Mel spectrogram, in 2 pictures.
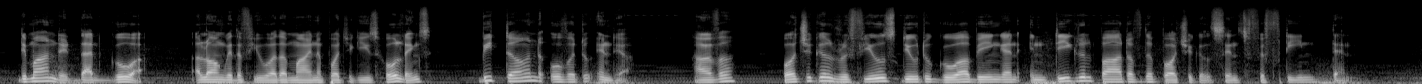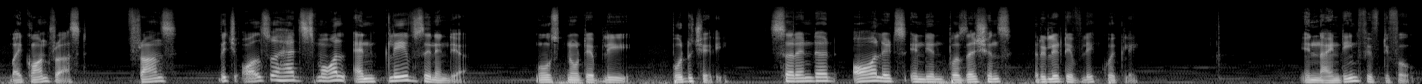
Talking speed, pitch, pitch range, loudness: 110 wpm, 105 Hz, 100-130 Hz, -20 LUFS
